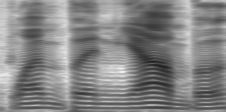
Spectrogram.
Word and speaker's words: Wembanyama: Victor Wembanyama. I don't even know. I butchered his last name. Wembanyama.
